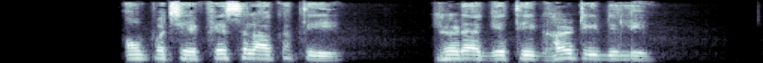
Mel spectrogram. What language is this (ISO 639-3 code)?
odk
